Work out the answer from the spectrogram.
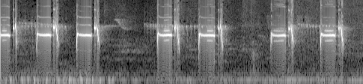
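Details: Red-headed prinia song used as a bird-catching lure, in steady, long-drawn form: short level whistled notes, each ending in a sharp upward flick, given in quick runs of two or three, with pauses between runs and quiet background.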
